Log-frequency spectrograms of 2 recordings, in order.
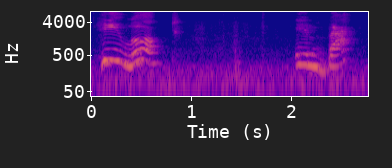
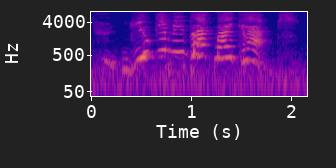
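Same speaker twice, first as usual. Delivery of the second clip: much higher, louder scold at the monkeys; scolding peddler; 12 semitones higher, 6 dB louder than usual. Acted. Peddler scolding the monkeys in the tree, loud and high. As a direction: wag a finger with your voice. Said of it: "he said".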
